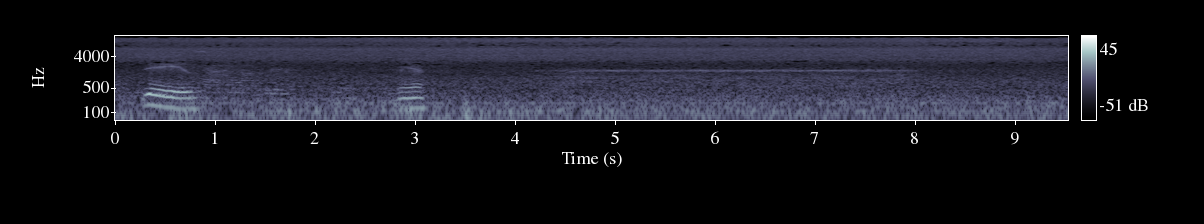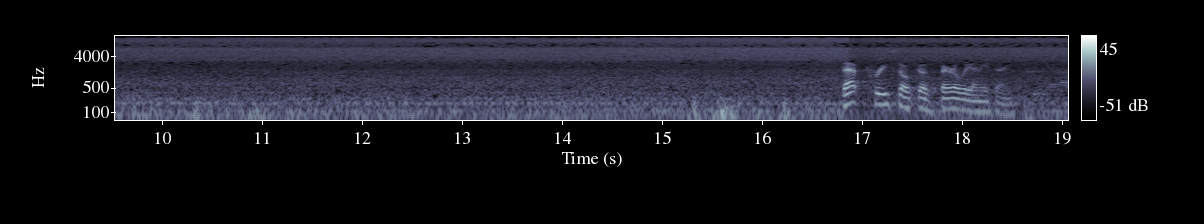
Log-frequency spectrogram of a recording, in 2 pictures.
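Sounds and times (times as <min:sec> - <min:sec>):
faint high whine: 0:00.0 - 0:10.0
hiss of pressurized spray: 0:00.0 - 0:19.0.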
